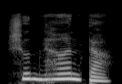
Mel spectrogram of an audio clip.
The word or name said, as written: ಶುದ್ಧಾಂತ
